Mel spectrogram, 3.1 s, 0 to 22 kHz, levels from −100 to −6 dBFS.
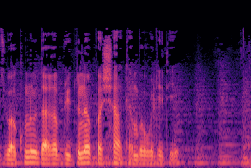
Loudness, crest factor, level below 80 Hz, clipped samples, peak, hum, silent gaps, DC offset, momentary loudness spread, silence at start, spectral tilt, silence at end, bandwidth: -29 LUFS; 20 dB; -66 dBFS; under 0.1%; -10 dBFS; none; none; under 0.1%; 21 LU; 0 s; -6 dB/octave; 0 s; 11.5 kHz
